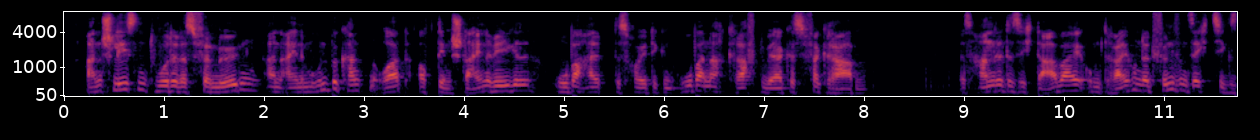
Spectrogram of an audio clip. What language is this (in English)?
German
